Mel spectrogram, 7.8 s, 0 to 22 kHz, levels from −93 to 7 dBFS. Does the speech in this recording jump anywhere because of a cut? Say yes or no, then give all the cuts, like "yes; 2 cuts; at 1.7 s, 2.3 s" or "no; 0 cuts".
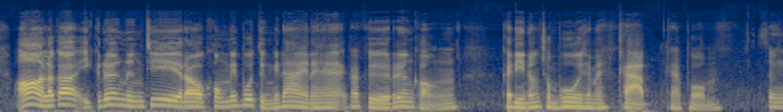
no; 0 cuts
